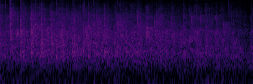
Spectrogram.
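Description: A meditation gathering's audience claps for Brahmarshi Patriji, giving a dense, steady patter of many hands that stays fairly faint and distant and fades a little toward the end.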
